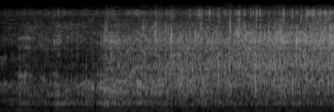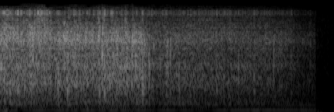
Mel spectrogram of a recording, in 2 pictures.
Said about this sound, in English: It's amazing listening to these individuals clap when you consider the fact that the Apostle Paul approached God three times about removing a thorn in his flesh, and God told him no.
